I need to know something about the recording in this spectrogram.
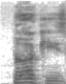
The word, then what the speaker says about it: Buc-ee's: Buc-ee's money.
